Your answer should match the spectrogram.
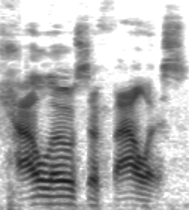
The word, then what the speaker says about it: Calocephalus: This is let me pronounce this correct. Calocephalus.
